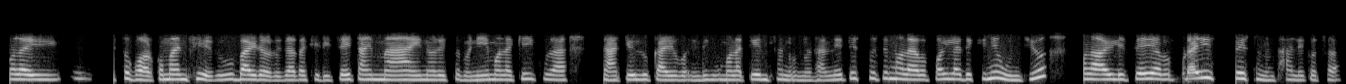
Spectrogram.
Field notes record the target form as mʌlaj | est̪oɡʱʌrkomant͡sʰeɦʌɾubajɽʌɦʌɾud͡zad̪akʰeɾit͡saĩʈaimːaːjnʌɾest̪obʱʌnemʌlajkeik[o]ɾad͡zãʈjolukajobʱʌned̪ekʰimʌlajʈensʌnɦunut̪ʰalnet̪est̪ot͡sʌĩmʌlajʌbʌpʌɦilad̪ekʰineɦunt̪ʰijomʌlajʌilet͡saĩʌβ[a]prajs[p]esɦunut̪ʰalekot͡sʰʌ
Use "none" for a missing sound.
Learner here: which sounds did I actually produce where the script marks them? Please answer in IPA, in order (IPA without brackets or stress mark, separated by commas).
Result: u, ʌ, p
